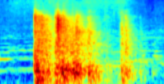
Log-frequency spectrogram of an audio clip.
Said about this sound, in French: jusqu'à ce qu'elle entende un bruit sourd, comme un sac qui tombe à terre.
